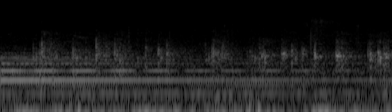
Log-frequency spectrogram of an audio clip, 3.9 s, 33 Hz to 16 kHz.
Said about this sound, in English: And that is the first of 56 minute bells, one for each year of the king's life.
